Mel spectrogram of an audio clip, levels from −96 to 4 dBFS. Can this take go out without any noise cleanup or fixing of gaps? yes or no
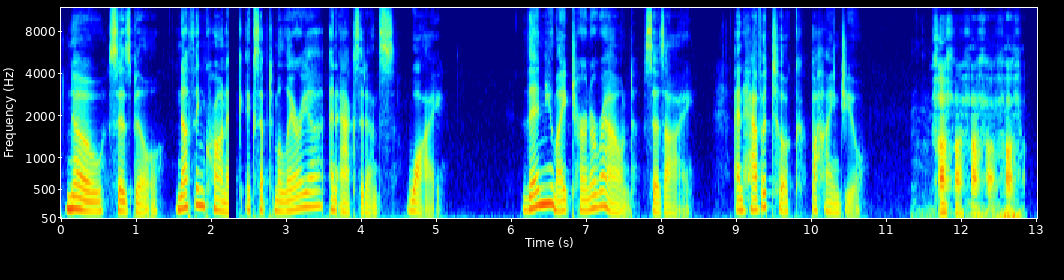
no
